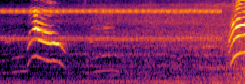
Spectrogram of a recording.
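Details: A kitten calls for its mother with one short, high descending meow early on, then quiet with a steady tonal hum, and the start of another meow cut off at the end.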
